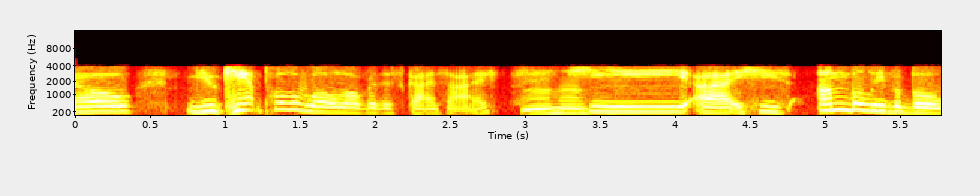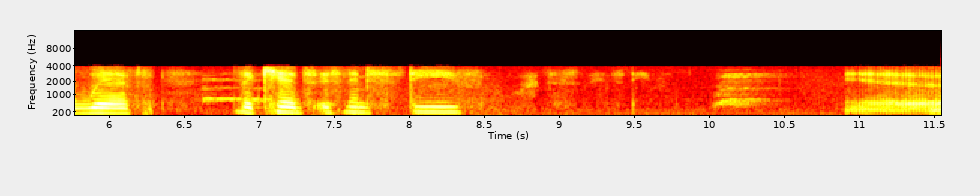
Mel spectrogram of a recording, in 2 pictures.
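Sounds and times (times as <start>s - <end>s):
speech: 0.0s - 8.5s, 10.9s - 11.5s
voice murmuring: 3.0s - 3.5s
dog barking faintly in a short yelping burst: 6.6s - 7.3s, 10.0s - 10.6s.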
